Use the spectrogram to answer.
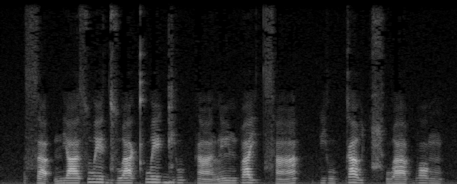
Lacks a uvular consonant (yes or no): yes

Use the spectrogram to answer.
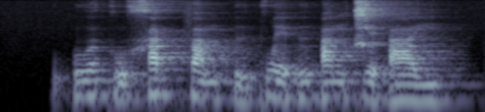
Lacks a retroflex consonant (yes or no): yes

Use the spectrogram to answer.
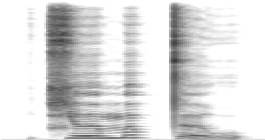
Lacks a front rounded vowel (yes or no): yes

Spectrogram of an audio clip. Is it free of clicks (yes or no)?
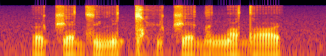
no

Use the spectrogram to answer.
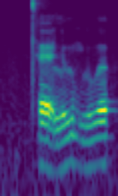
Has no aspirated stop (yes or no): no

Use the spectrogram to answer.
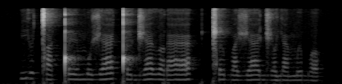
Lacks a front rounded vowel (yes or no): no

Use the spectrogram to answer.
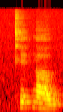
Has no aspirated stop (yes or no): no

